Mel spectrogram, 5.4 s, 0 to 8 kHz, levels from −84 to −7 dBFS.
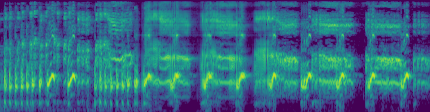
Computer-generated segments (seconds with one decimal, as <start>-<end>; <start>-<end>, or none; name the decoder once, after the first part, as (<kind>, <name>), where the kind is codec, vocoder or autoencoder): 1.7-3.4 (vocoder, BigVGAN v2)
